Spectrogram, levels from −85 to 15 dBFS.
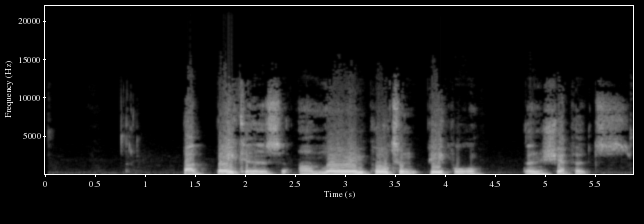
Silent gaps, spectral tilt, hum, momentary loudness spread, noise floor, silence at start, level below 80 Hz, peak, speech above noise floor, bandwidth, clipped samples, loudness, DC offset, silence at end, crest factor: none; -5.5 dB/octave; none; 10 LU; -60 dBFS; 1.4 s; -50 dBFS; 0 dBFS; 50 dB; 12.5 kHz; under 0.1%; -10 LUFS; under 0.1%; 0.05 s; 10 dB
